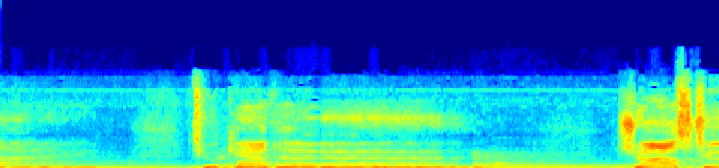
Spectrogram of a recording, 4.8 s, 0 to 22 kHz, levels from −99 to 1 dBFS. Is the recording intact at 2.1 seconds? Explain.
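No. From 2.07 to 2.15 s a burst of packet loss removes about 60 ms of audio. The receiver fills roughly 57 ms by stretching the last sound and fading it, so a held, dimming tail replaces the missing part. That distinguishes it from a dropout to silence or a repeating stutter.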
